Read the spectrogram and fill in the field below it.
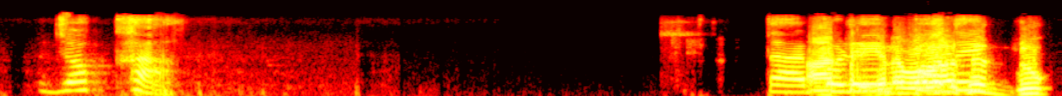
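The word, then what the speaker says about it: যক্ষ্মা: যুক্ত ব্যঞ্জন বর্ণের সঙ্গে সংযুক্ত মফলার কোনো উচ্চারণ হয় না, তবে সামান্য অনুনাসিক হয়, যেমন যক্ষা।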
